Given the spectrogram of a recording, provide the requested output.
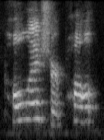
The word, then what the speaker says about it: Polish: Yes, they can be pronounced differently if you capitalize the first letter. So Polish or polish, job or job, herb or herb.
